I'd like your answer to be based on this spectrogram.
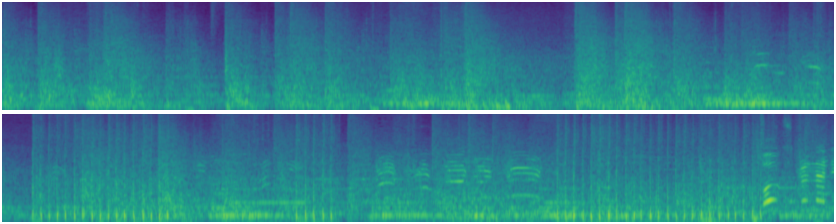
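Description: Heavy gunfire from a Company of Heroes battle, continuous machine-gun bursts and rifle shots layered with explosions and shouted voice lines, loud and dense throughout.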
